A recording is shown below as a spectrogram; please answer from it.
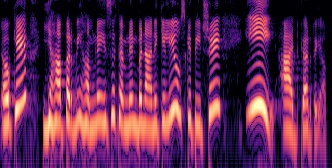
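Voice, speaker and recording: A woman with an Indian accent teaching French to children, repeating each word slowly and explaining patiently. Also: high-pitched, lively intonation, no echo, clean studio sound. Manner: addresses pupils as kids, explains patiently. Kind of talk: online lesson in Hindi.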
